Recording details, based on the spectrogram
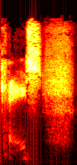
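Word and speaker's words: Kase: was was Corey K believe it's pronounced case k a s e so it was it was Corey case so to Corey Dan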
